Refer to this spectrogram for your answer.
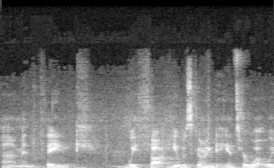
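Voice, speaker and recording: A woman speaks at a very deep, low pitch. The audio has audible room echo and noticeable background noise. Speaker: nurse, trial witness. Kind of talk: testimony. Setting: courtroom. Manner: quiet, hard to hear; hesitant, many ums.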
